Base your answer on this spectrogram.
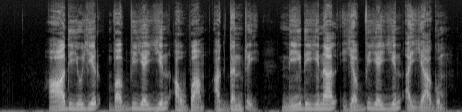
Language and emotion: Tamil, neutral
